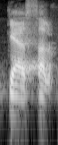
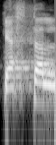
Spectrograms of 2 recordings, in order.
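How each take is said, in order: First: कैसल with the t left silent; कैसल with the silent t dropped; correct pronunciation. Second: कैस्टल with the t sounded, as the wrong way; कैस्टल pronounced with the silent t spoken; wrong pronunciation. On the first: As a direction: say कैसल as kay-sal, no t. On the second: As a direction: say कैस्टल with a clear t in the middle. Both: Shown as a demonstration. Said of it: "इसमें टी silent था".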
